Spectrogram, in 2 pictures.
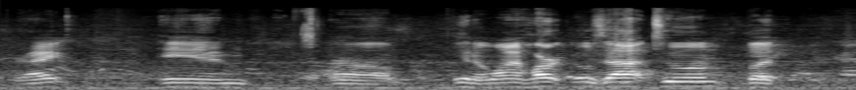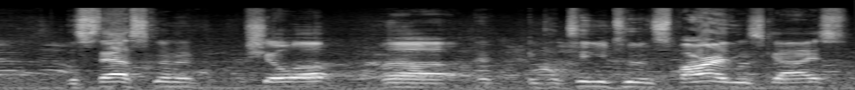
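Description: Halting middle-aged male coach, crowd behind. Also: a little high, rough recording. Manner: halting, repeats words and restarts sentences. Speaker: head football coach. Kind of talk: postgame press conference. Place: concrete-walled stadium corridor. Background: crowd noise.

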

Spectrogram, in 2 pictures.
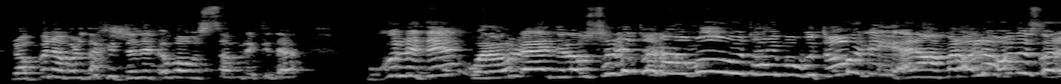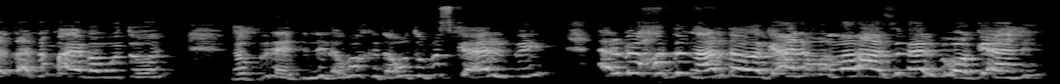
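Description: Distressed, crying young Egyptian woman, high voice. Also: pushed and bright. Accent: Egyptian Arabic. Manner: distressed, pleading, swearing oaths. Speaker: woman recounting an assault. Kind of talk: tearful testimony. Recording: echoey, muffled sound.

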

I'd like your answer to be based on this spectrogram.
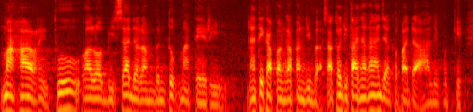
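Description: Low-pitched, fast, and darkish in tone, a man preaches as a religious teacher, bringing a story alive by acting out its dialogue and throwing in chatty asides, all in a reverberant hall.

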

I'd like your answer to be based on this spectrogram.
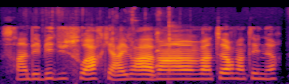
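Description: A woman's voice: medium pitch, little pitch movement, fast, pushed and bright, smooth, no echo. A young woman with a French accent, live-streaming a life-sim game and chatting casually with her viewers, teasing the game characters as she plays.

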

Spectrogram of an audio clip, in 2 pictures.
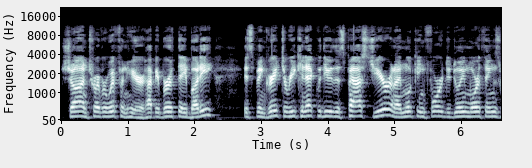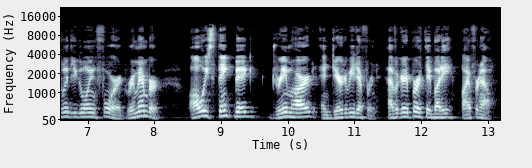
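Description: A man's voice: a little high, brisk, bright, forceful tone. A man giving an encouraging, motivational birthday greeting. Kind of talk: casual recorded birthday greeting.

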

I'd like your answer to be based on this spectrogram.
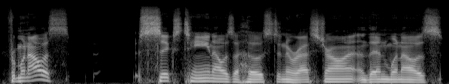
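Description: A man chats as a podcast co-host. His voice is smooth and clean, recorded dry. He tells stories casually, with plenty of slang and swearing. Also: mid-range voice, normal speed, no room sound. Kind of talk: casual profane podcast banter.

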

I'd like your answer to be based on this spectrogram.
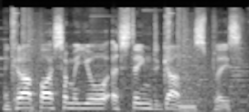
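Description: A man voicing an excitable, pleading Mexican migrant with a Mexican accent in an improvised game role-play. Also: a little high, moderate pace, loud music behind the voice, close to an everyday voice. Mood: pleading, polite. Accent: Mexican, put on. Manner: exclamatory, pleading, repetitive.

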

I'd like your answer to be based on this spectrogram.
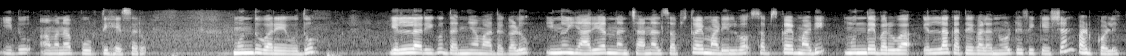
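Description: A woman narrates a serialized romance story in a measured, expressive way. Her voice sits at a middling pitch. The recording sounds slightly dull and lo-fi. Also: a little hiss or hum.

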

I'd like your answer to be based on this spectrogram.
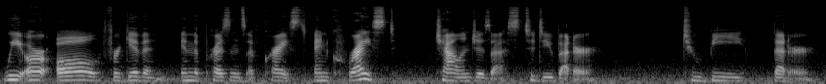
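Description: A woman pastor giving a sermon, speaking in a gentle, encouraging way straight to her listeners. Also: lowish voice, steady tone, takes it slowly, a little hiss or hum. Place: church video recording.

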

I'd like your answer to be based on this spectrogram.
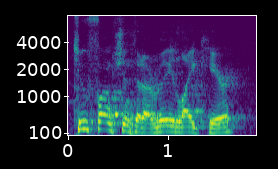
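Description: With a medium-pitched, mellow voice that's turning hoarse and breaking into coughs, an older man demonstrates a power wheelchair as a mobility dealer. He is expressive and a little fast, folksy, explaining step by step to "folks." The large, bare indoor showroom studio is echoey.

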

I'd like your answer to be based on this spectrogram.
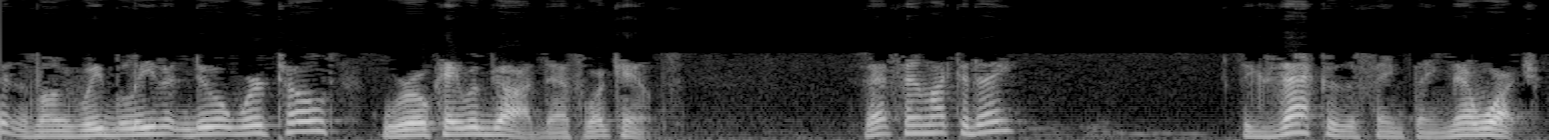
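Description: Preacher guy teaching, chatty, keeps asking you get it?, high voice, tinny phone-line sound. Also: breathy edge. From Texas. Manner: conversational, asks the audience frequent check-in questions. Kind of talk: sermon teaching. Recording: tinny phone-like archive recording.

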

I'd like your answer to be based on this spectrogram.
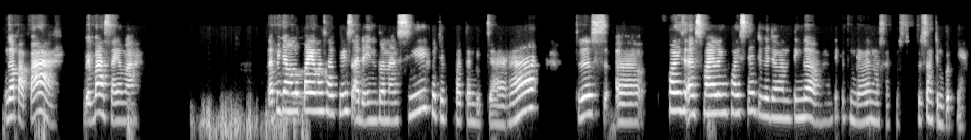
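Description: A woman's voice: fairly high pitch, normal speed, no echo. Upbeat woman coaching public speaking. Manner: relaxed, chatty, demonstrates intonation examples. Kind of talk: casual online training session.

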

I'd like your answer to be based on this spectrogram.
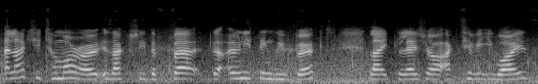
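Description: Woman vlogger rambling on, kinda high voice, noisy street behind. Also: level tone, a little fast. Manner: chatty, rambling with fillers. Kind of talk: casual vlog chat.

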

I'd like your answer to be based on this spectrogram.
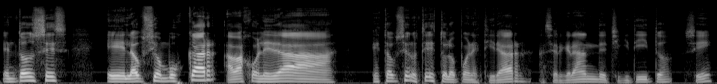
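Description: A man's voice: mid-range voice, animated, clean tone, dry recording. A man talks through a program on screen in an easygoing tutorial. He keeps checking that the listener is following along. His voice sits in an ordinary middle range, recorded dry and close. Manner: explanatory, often checks in with a quick "¿sí?". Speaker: channel host giving a software tutorial.

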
